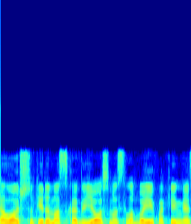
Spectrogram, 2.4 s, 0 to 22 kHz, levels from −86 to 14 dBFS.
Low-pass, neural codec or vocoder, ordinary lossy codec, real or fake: 7.2 kHz; codec, 16 kHz, 1 kbps, FunCodec, trained on Chinese and English, 50 frames a second; Opus, 64 kbps; fake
